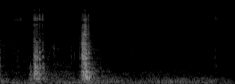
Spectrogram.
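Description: Sheets of paper being handled, with two short crisp rustles, one about a third of a second in and one just under a second in.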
